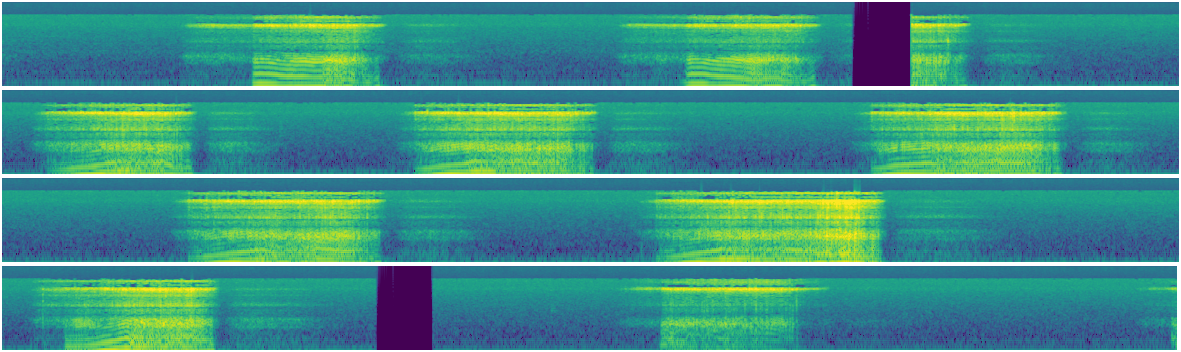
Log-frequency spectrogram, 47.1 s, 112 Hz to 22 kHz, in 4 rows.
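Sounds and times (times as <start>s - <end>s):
quiet breathing: 1.7s - 2.8s, 3.6s - 5.3s, 6.1s - 7.0s, 9.4s - 10.9s, 13.2s - 16.0s, 16.9s - 20.5s, 21.4s - 23.7s, 26.3s - 30.2s, 31.0s - 33.9s, 37.3s - 39.1s, 41.4s - 44.5s, 46.6s - 47.0s
man snoring loudly: 1.8s - 3.9s, 6.2s - 8.2s, 9.1s - 10.2s, 12.1s - 14.1s, 15.8s - 18.1s, 20.3s - 22.8s, 25.3s - 28.0s, 30.0s - 33.0s, 35.6s - 37.9s, 41.6s - 43.5s.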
